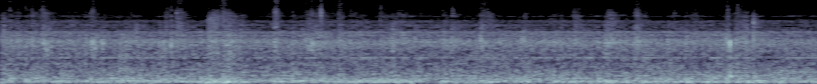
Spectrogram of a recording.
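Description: Steady background hum with a few faint clicks as a knife cuts through a lamb leg against a plastic cutting board.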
